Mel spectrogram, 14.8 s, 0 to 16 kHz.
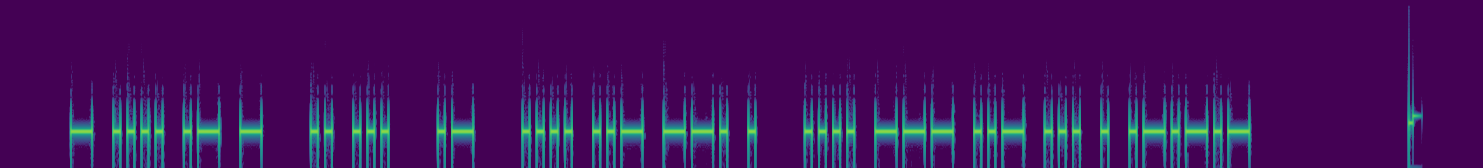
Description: Morse code, heard as a keyed tone, about 17 wpm, 700 Hz. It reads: THAT IS A HUGE HOUSE.
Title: Sentences from Top 1100 Words 17wpm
